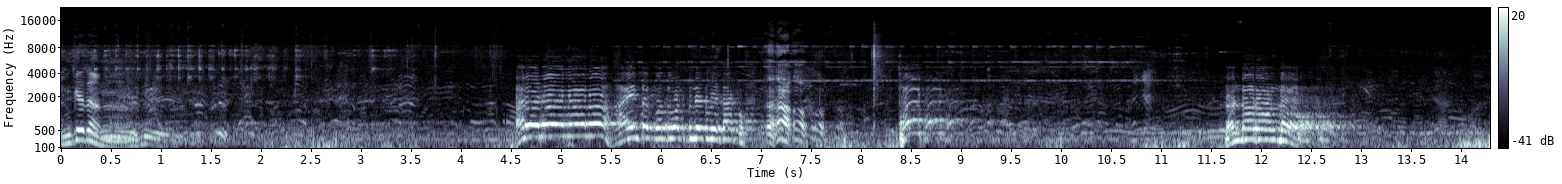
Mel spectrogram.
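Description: A crowd of men shouts and cheers outdoors.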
